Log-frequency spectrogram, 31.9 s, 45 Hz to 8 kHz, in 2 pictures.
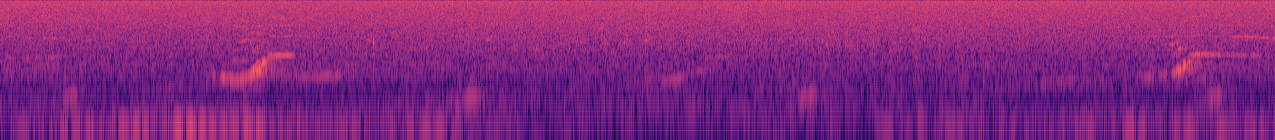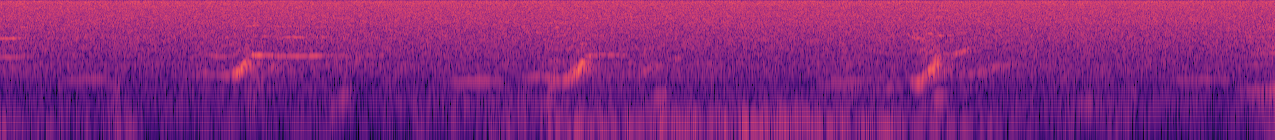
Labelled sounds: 3.2	3.7	humpback whale, 0.80 to 2.1 kHz
8.8	9.1	humpback whale, 0.90 to 1.0 kHz
14.8	16.2	humpback whale, 0.80 to 2.1 kHz
18.5	19.8	humpback whale, 0.90 to 2.1 kHz
23.2	23.7	humpback whale, 0.80 to 1.1 kHz
27.6	28.1	humpback whale, 0.80 to 5.4 kHz

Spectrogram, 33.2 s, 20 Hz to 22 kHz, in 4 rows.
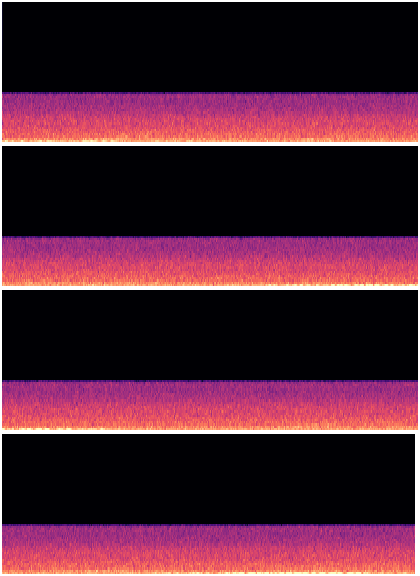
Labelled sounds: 22.7	23.0	humpback whale, 0.83 to 0.99 kHz

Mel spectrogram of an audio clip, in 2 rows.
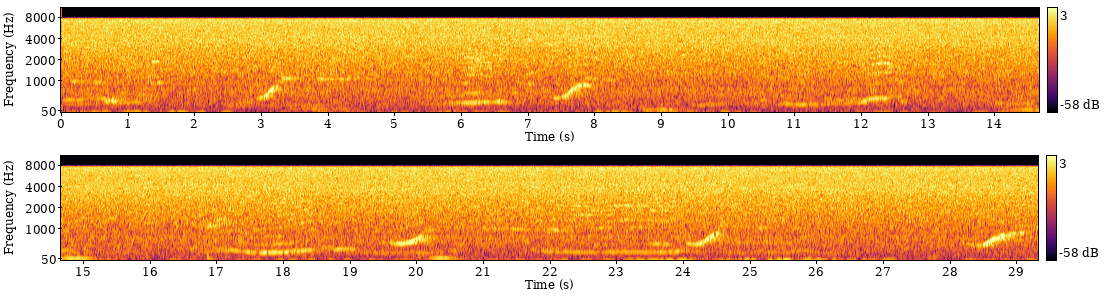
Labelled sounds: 3.3	3.5	humpback whale, 0.96 to 1.2 kHz
7.6	8.0	humpback whale, 0.80 to 0.93 kHz
12.2	12.5	humpback whale, 1.7 to 1.9 kHz
22.4	22.7	humpback whale, 1.5 to 1.6 kHz
23.0	23.3	humpback whale, 2.0 to 2.3 kHz
28.7	29.1	humpback whale, 0.80 to 0.93 kHz

